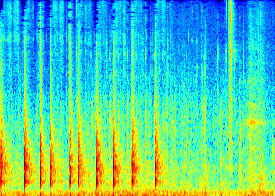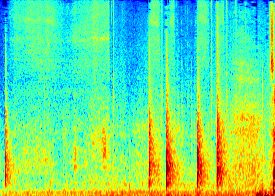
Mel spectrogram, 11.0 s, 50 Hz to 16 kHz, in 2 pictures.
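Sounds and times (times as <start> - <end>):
chalk scraping on chalkboard: 0.0 - 3.4, 5.6 - 7.8, 8.4 - 10.1.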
